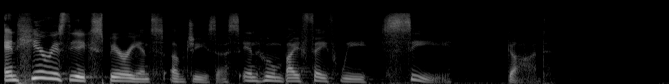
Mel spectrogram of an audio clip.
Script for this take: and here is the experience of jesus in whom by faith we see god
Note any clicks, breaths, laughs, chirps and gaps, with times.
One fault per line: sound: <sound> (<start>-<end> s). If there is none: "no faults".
no faults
